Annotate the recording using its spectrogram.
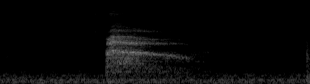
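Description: A man exhales with a satisfied sigh after drinking.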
